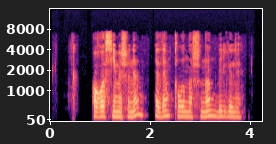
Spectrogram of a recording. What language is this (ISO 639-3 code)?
bak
